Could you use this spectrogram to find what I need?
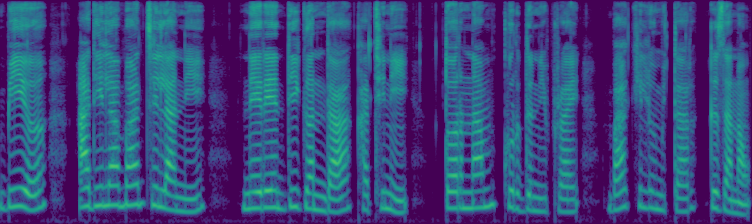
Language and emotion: Bodo, neutral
